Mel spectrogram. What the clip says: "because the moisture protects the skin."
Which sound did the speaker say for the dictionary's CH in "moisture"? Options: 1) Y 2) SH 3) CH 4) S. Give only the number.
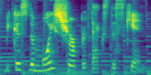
2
